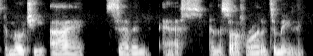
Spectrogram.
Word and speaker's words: Moqi: i want to say it right it's the mochi i7s and the software on it's amazing check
